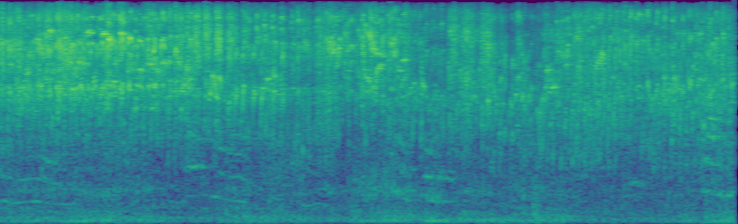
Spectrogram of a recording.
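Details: Pet budgerigars, likely a colony, warble in fast, irregular bursts of high chirps and scratchy notes, about three a second. Loudest early, softening slightly toward the end.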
